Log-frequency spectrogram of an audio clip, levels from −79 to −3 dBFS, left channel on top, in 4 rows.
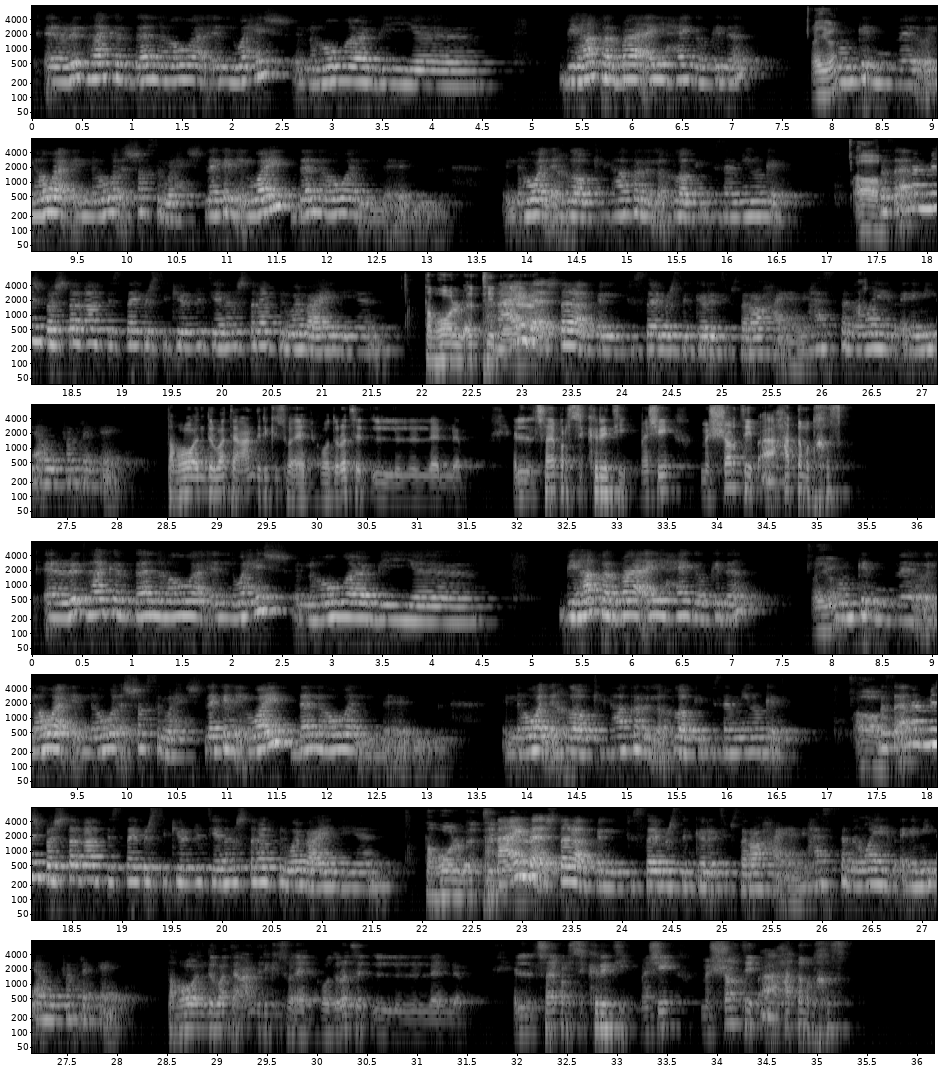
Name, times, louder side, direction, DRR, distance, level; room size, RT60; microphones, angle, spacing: voice 1, 0.1-4.4 5.3-7.1 8.0-13.1 13.8-16.5 17.5-21.7 22.6-28.0 34.4-34.6, right 1 dB, 65° right, -2 dB, 1.2 m, -33 dB
voice 2, 17.2-17.5 22.0-23.2 26.3-26.5 28.5-31.4 31.7-35.2, left 6 dB, 75° left, 10 dB, 0.4 m, -35 dB
3.4 x 3.2 x 2.7 m, 0.63 s
head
